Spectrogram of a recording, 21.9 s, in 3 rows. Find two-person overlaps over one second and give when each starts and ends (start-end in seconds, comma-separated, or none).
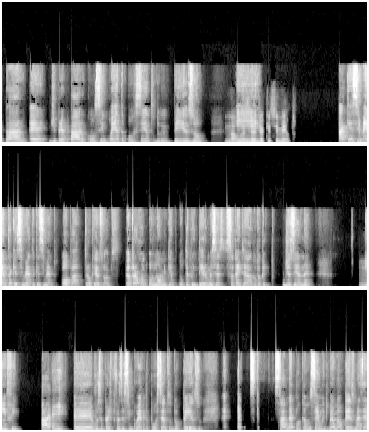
none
